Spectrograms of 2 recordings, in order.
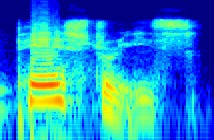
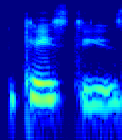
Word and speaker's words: pasties: Why does it say pasties when they're actually pastries? They're not pastries, they're pasties. That's how you say it.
